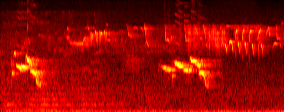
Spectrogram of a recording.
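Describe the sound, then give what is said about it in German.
A Eurasian golden oriole's flute-like, melodic whistled phrases ring out clearly, with other birds' higher chirping and twittering continuing steadily around it, no voices present. “Und der hat so einen ganz melodischen Klang, also wie Flöten.”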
